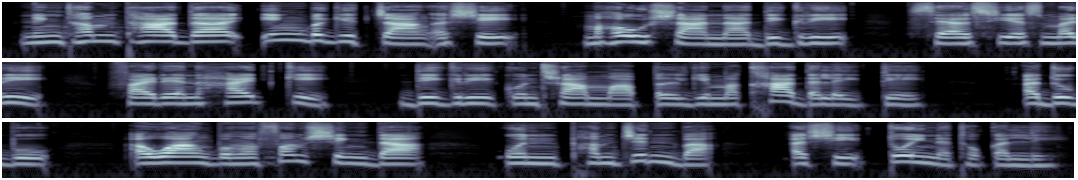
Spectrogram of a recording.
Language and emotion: Manipuri, neutral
